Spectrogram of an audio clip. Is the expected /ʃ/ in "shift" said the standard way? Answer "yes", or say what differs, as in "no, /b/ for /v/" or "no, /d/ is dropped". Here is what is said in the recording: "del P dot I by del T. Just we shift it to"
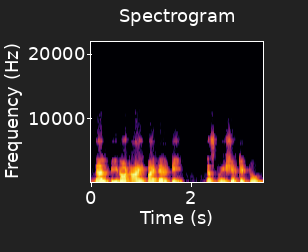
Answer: yes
